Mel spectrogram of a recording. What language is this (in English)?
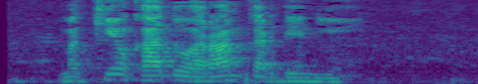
Gurgula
